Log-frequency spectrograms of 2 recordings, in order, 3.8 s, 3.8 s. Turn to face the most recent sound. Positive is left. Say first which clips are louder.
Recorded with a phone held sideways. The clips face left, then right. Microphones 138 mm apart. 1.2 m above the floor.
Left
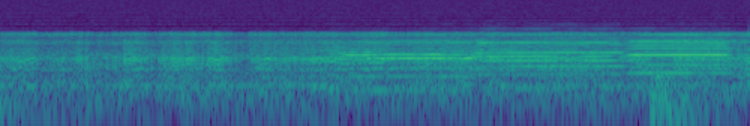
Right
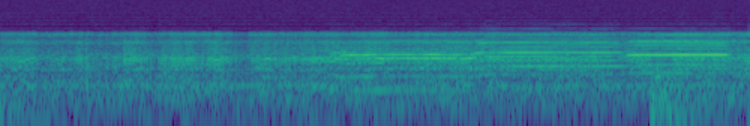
# even
turn(degrees=30)  # may be behind; listen again after turning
